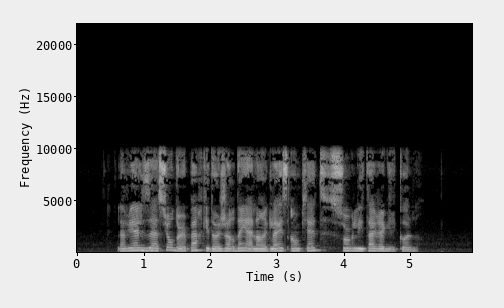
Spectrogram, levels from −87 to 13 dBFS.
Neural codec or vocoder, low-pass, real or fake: none; 9.9 kHz; real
